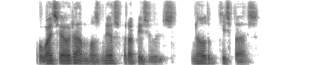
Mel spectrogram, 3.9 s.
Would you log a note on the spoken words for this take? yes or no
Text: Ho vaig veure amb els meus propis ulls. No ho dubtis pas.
no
